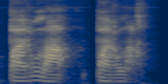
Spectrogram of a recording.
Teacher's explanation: in Lombardo orientale dicono Parla parla e questo è Infatti l'assenza della lunghezza vocalica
